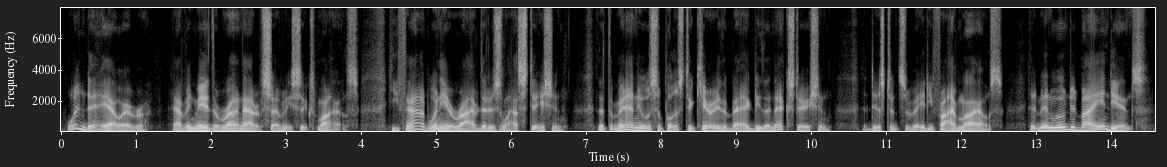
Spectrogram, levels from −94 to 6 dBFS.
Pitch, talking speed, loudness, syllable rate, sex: 115 Hz, 190 wpm, -18 LUFS, 5.3 syllables/s, male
